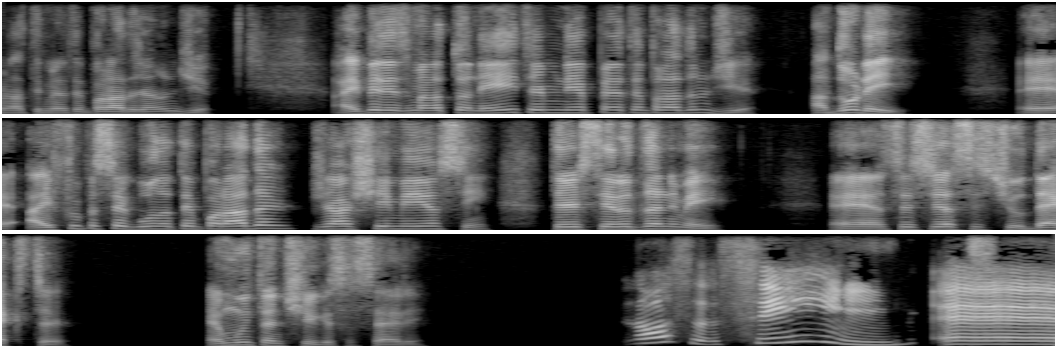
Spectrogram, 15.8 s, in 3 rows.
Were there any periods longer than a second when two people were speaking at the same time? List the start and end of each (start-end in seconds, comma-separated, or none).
none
